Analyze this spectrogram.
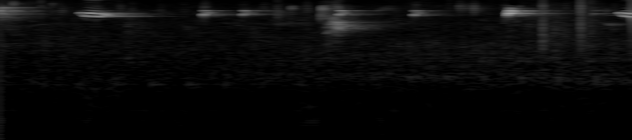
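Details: Hawfinches, a flock regularly visiting a feeder on an old pig house in a Hungarian back garden. Piercing high clicks and brief drawn-out thin notes, irregularly spaced, against near silence.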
